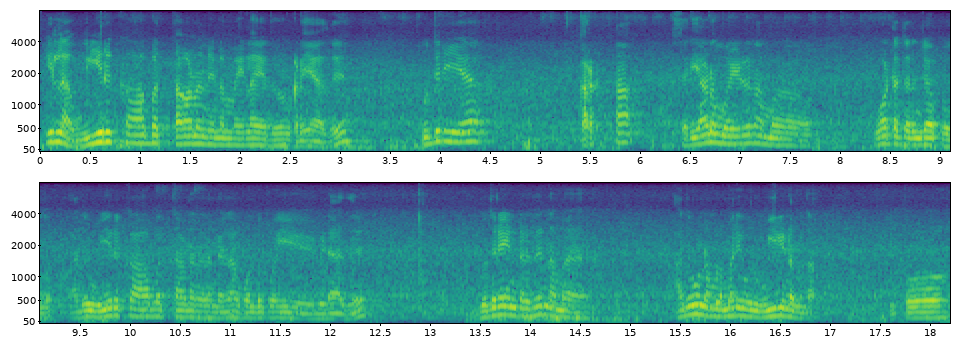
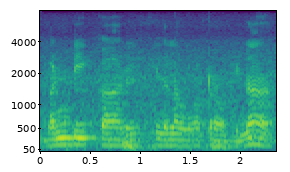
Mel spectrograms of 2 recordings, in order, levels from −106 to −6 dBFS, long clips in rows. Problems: none marked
